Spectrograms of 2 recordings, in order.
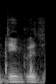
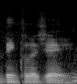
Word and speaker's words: Dinklage: You see, Dinklage is actually pronounced Dinklage.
